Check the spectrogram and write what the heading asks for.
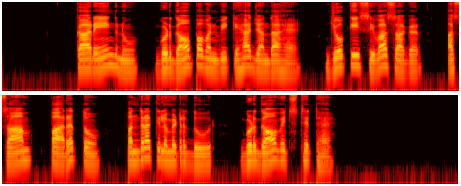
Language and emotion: Punjabi, neutral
